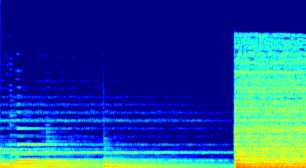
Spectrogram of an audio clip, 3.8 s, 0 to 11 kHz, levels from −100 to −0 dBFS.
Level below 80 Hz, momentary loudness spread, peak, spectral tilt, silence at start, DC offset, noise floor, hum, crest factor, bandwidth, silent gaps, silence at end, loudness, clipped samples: -34 dBFS; 22 LU; -8 dBFS; -5.5 dB/octave; 0 s; under 0.1%; -51 dBFS; none; 20 dB; 9.2 kHz; none; 0 s; -29 LUFS; under 0.1%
